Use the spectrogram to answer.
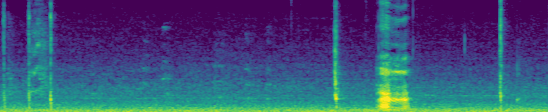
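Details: A macaw named Captain, angry and cranky during a roughly ten-minute bout of screaming, gives one harsh, raspy squawk, short and loud, over a quiet indoor hush broken by a few sharp clicks.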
